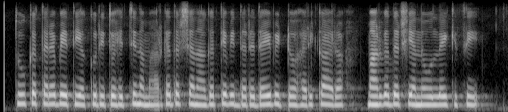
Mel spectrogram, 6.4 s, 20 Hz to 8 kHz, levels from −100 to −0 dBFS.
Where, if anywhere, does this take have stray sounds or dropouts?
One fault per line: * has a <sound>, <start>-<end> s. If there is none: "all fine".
all fine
